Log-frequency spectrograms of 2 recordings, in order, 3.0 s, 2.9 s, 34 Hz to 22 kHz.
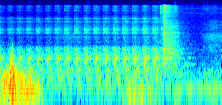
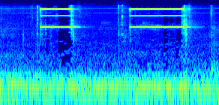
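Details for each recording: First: Long-sitting custom tractor with swapped 500cc Honda motorcycle engine, fuel line disconnected: fast steady ticking buzz as the electric fuel pump runs, pumping out rusty, water-contaminated fuel; pump working. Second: Electric start button on a custom pulling tractor with a swapped 500cc Honda motorcycle engine, long unused and not running: tester gives two short high beeps, the first under half a second, so the button makes contact only intermittently.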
